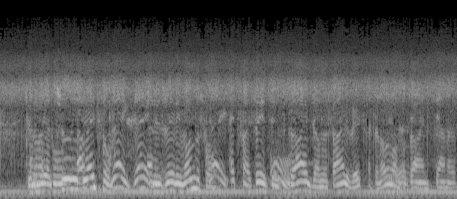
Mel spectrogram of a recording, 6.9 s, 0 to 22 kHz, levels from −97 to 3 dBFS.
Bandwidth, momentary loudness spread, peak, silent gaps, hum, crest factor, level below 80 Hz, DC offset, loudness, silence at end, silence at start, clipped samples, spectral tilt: 13.5 kHz; 6 LU; -12 dBFS; none; none; 14 dB; -50 dBFS; under 0.1%; -26 LUFS; 0 s; 0 s; under 0.1%; -5 dB/octave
